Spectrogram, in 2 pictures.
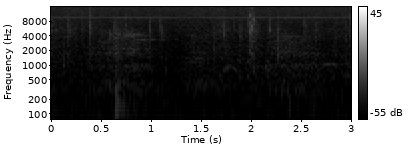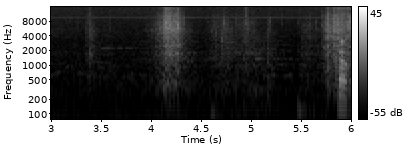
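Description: Soft rustling and handling of a thin synthetic dress as it is unfolded and spread out by hand, with faint scattered clicks and one short louder swish about four seconds in.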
